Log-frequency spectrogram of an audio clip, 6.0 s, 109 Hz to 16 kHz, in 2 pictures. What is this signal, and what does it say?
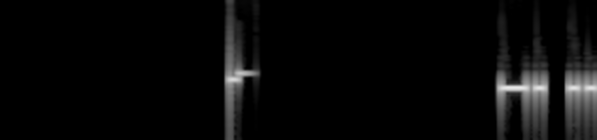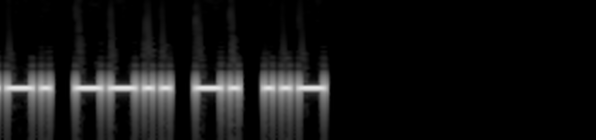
Morse code, heard as a keyed tone, about 29 wpm, 700 Hz. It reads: NFZNU
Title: Code Groups - 5 Letters - 28wpm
